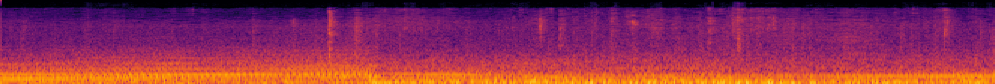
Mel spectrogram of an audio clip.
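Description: Volkswagen Golf R, a four-wheel-drive hatchback, accelerating with a steady engine drone that climbs and shifts pitch, heard from inside the car, loud and continuous with road roar beneath.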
